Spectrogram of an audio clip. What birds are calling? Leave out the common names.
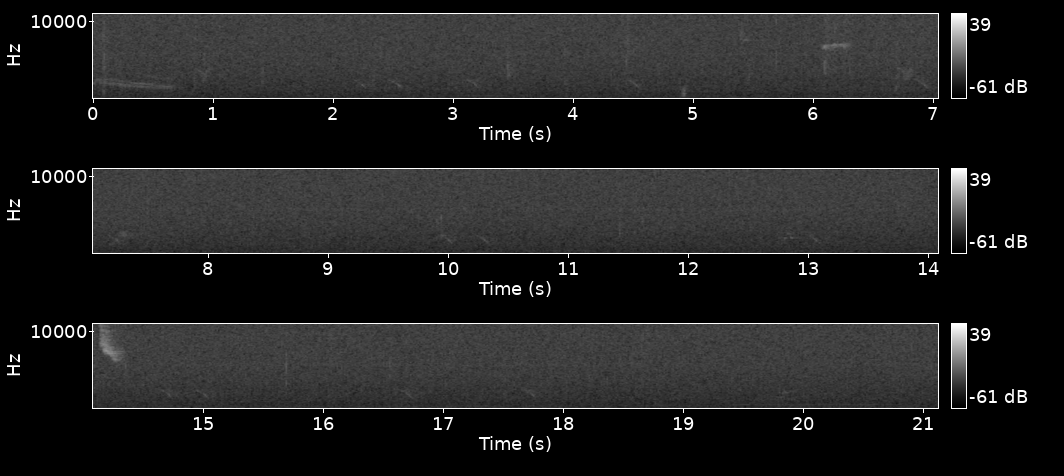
unidentified bird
